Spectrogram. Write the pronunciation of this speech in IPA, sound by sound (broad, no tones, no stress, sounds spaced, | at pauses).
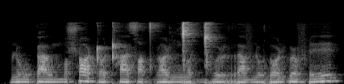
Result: ɳ o ɠ a ʊ̯ m o sˤ ɽ ɒ ʈ ɔ ʈʰ a s ə˞ tˤ ɡ ɔ ɭ ŋ͡ǀ ʌ ɡ͡ǀ o ɭ r a v ɳ o ɗ ɔ ɳ ɠ ə˞ v ɽ e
